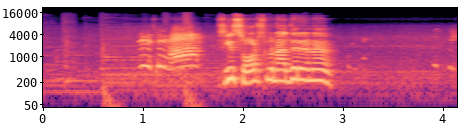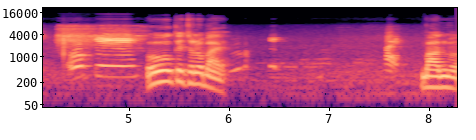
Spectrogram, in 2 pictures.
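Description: A young woman talks warmly over a phone's speaker on a video call.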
